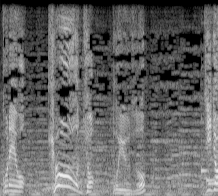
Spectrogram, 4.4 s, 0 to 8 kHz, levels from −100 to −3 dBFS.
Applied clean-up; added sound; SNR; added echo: none; none; none; none.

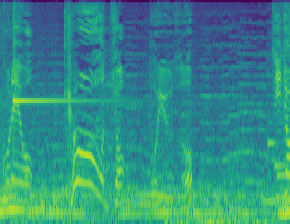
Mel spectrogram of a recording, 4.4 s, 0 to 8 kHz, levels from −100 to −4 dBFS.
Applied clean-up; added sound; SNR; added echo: none; Glockenspiel + Idling / Accelerating, revving, vroom / Car; -1 dB; none.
